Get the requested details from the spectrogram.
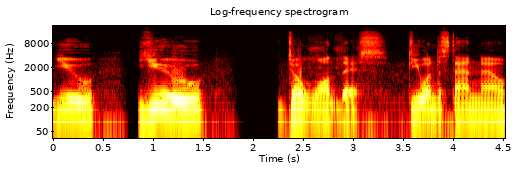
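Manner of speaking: high, patronizing, condescending talking-down voice. Describing a man pointing ever closer to his audience's faces, mock-condescending tone. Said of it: "said in a condescending tone".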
